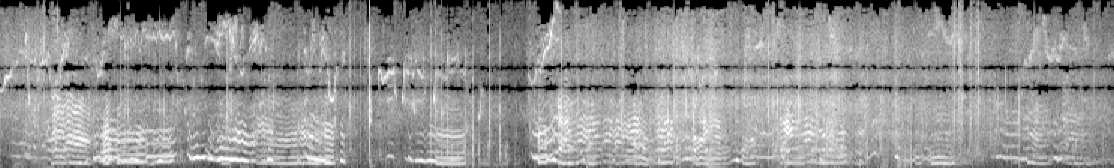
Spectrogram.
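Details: Several African wild dogs feeding on a fresh impala kill, giving dense overlapping high twittering, squeaky whines and chirps in bursts, a short pause near four seconds, with a person talking in the background.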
